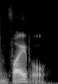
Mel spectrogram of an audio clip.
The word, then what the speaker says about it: Vidl: right and he's like he's like call it vital he's like but don't write it out the way it's spelled VI t a l he's like write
